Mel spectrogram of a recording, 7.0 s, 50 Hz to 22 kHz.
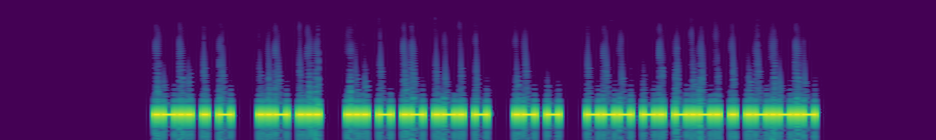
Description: Morse code, heard as a keyed tone, about 40 wpm, 700 Hz. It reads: LET US START AT ONCE.
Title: Sentences from Top 1000 Words - Review Part 1 - 40wpm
